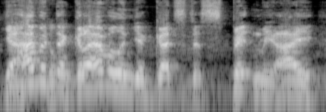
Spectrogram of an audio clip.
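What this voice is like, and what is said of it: Put-on Scottish accent. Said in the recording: “You're trying to do some kind of British Isles accent. ... It's more a Scottish accent. ... I'm trying a Scottish accent like the Simpsons janitor.”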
